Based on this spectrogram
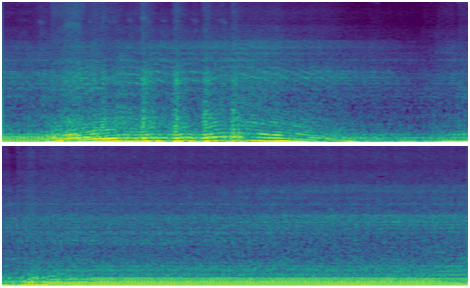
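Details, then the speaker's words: Car after replacing a failed fuel pump: a few clean revs rising and falling freely, then a smooth steady idle with no stumble or misfire; before, pressing the gas made it want to die, now it revs right up. "before it like i said when i hit the gas it wanted to die but this time when i hit the gas it rubs right up"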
